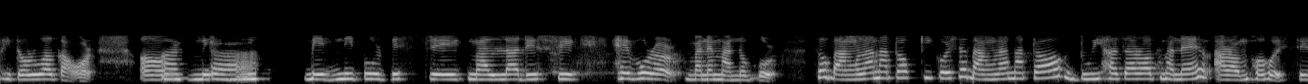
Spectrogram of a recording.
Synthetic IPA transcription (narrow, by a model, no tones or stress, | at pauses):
bʱitɔɹuaɡawɔ̰ɹ | meni | mednipuɹdistɹik̚tmalːadistɹik̚hebuɹɔɹmanɛmanubuɹ | sobaŋlanatɔkːikoɹisɛbaŋlanatɔkdujɦazaɹɔtmanɛa̰ɹɔmbʱɔɦojsil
